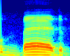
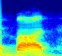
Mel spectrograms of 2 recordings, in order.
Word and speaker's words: بعد: کے بعد، یہاں آج ہم عام طور پر اس کو بعد پڑھتے ہیں، بعد لفظ نہیں، یہ لفظ ہے بعد، تو اس کا جو صحیح تلفظ ہے وہ ہے بعد۔ معائنہ کرنے کے بعد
